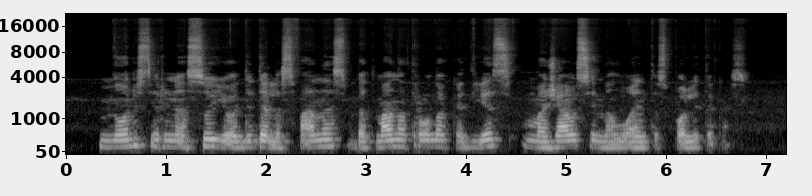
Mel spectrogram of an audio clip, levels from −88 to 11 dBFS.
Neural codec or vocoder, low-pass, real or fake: none; 19.8 kHz; real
